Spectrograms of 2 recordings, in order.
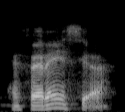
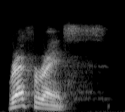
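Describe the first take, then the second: First: Said in the usual way. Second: Slow English Reference, stress on the first syllable; English pronunciation. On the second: Shown as a demonstration. Teacher modeling English Reference slowly.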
